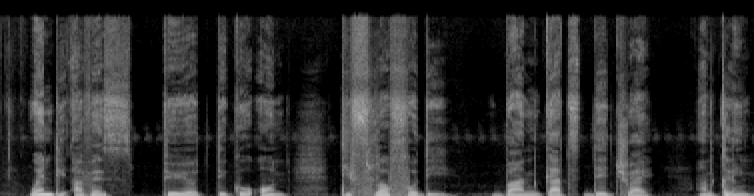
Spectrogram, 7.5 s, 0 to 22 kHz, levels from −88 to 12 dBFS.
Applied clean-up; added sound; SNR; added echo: none; none; none; none.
